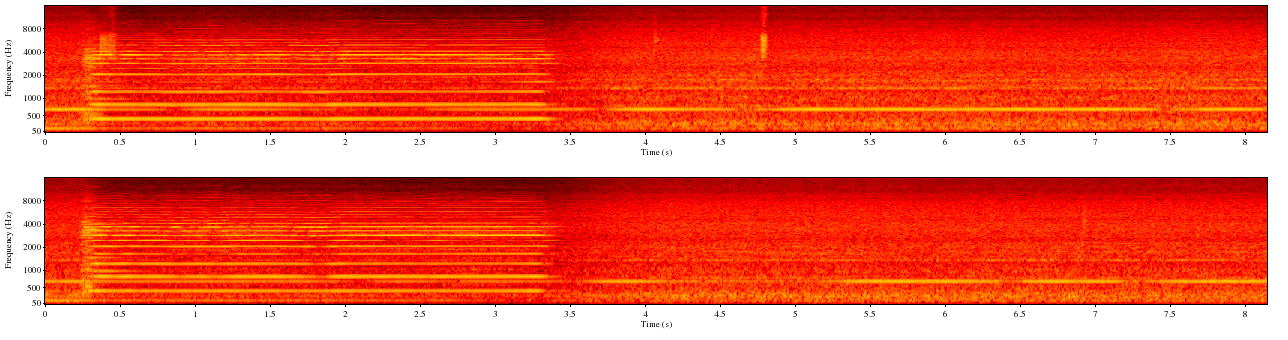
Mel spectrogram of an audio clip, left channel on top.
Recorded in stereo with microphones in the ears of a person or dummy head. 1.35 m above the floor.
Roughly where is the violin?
Right.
